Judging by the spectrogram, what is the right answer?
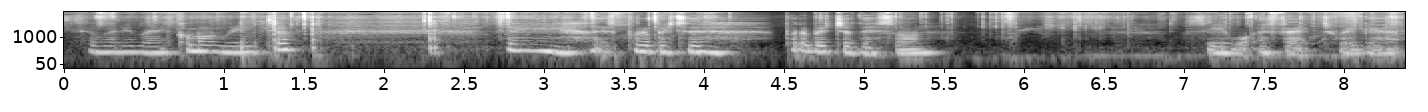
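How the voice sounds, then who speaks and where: A woman speaks at a moderate pace and medium pitch, her intonation lively, her tone dark, mellow and somewhat breathy. Long, frequent pauses break her speech, and room echo is audible. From Yorkshire, northern England. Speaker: nail artist, video creator. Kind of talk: casual tutorial chat while working. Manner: rambling, hesitant with many fillers.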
